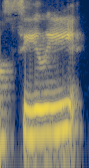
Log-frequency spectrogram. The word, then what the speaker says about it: Ceally: And she spells it differently, but my name is spelled Ceally, C-E-A-L-L-Y.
